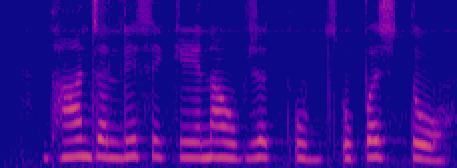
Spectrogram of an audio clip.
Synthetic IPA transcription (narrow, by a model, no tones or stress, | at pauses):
d̪ʱaːnd͡ʒəlːisekeːnaʊ | ʊpəd͡ʒt̪oː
